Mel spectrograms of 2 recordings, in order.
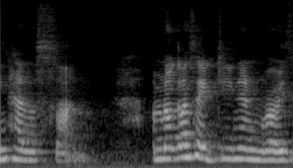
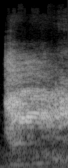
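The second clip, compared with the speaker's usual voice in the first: happy scream; 10 dB louder than usual. Real, not acted. Delighted outburst.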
